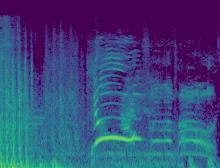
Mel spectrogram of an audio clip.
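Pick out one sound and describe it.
A young man shouts in surprise.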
